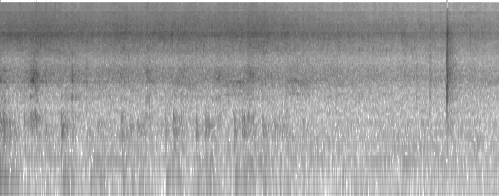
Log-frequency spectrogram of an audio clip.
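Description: Garlic sizzles in hot oil in a pan, a steady close frying hiss with repeated light stirring scrapes and one sharp clack of the utensil toward the end.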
